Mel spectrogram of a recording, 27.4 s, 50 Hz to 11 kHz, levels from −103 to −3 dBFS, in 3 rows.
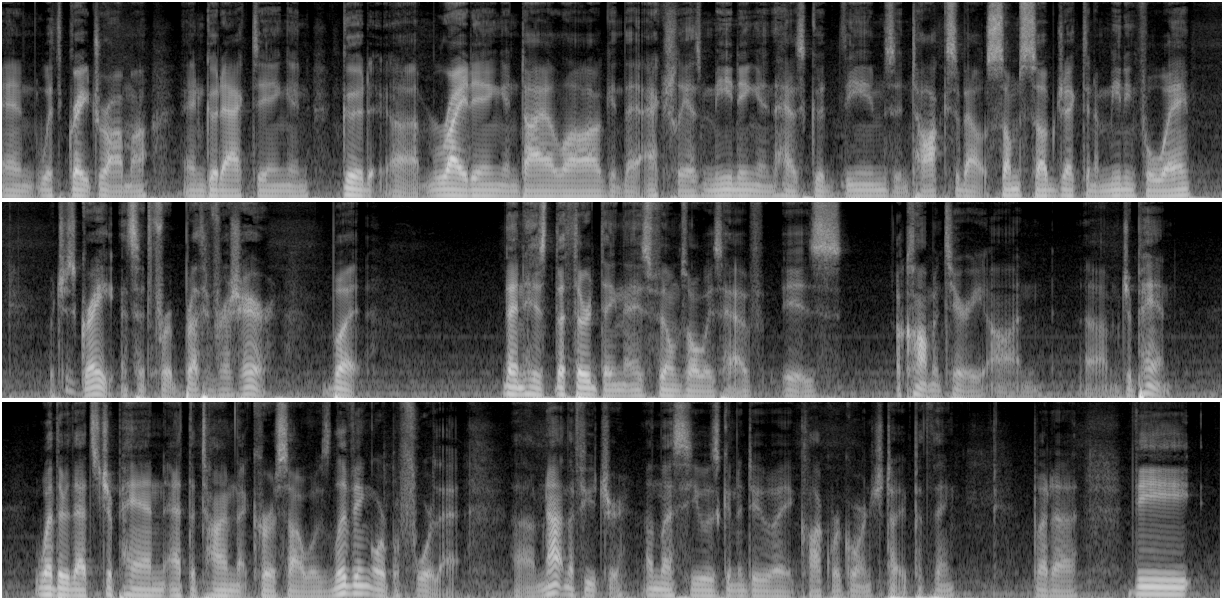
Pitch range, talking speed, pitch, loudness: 90-115 Hz, 200 wpm, 95 Hz, -32 LUFS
